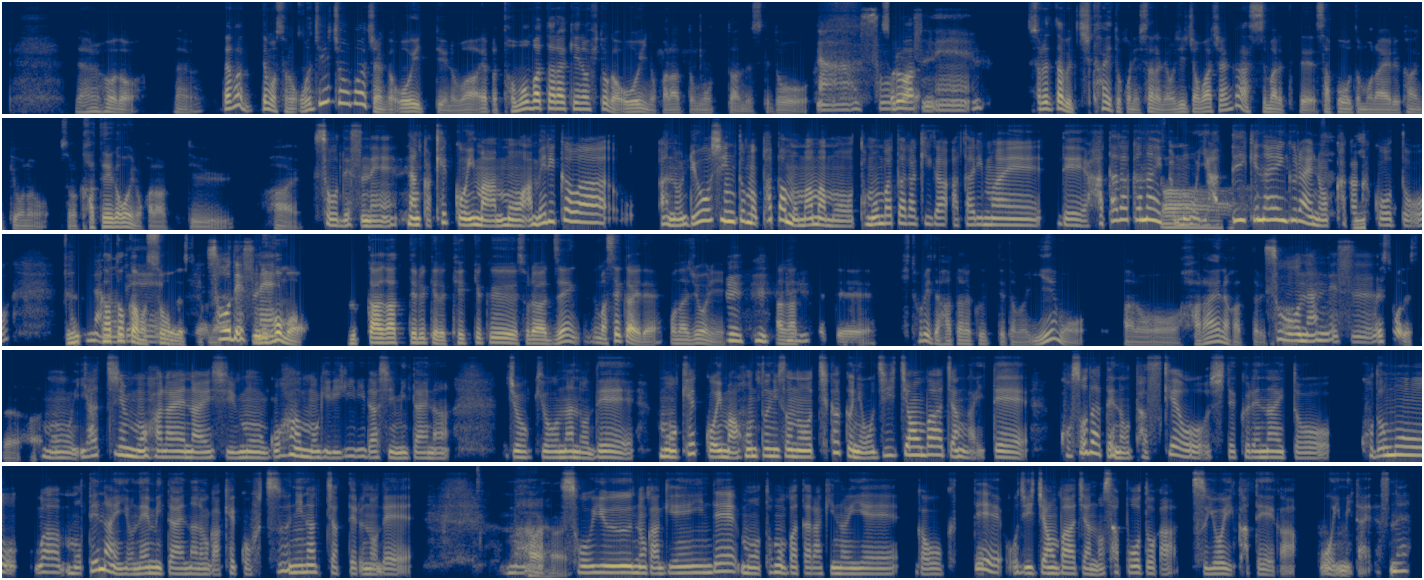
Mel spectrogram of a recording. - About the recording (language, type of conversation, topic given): Japanese, podcast, 孤立を感じた経験はありますか？
- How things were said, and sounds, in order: none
